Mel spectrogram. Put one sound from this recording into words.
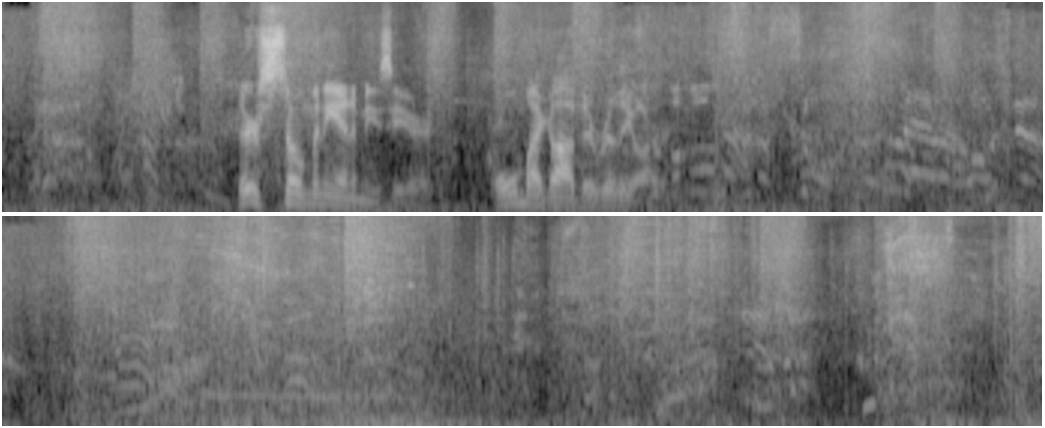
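Swords clash and blasts burst in a fast fight.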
